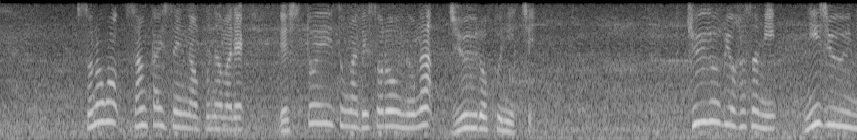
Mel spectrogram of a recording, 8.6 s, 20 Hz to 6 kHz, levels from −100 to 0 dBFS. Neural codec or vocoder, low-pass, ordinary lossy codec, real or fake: codec, 16 kHz in and 24 kHz out, 1 kbps, XY-Tokenizer; 5.4 kHz; none; fake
